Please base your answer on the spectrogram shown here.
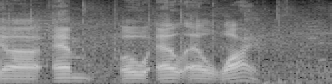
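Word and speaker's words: Mahli: It's not even spelled Molly, M-O-L-L-Y. But I did figure that one out. It's spelled M-A-H-L-I. Interestingly enough. But Huskies able to make 1 of 2 free throws there. 38-17 is the score. And it is Molly Abdouche who's out there right now.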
